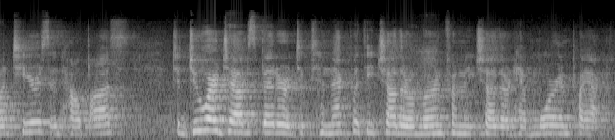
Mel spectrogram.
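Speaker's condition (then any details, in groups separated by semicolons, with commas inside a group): No condition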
